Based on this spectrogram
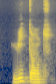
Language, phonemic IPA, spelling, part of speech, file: French, /ɥi.tɑ̃t/, huitante, numeral, LL-Q150 (fra)-huitante.wav
- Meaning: eighty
